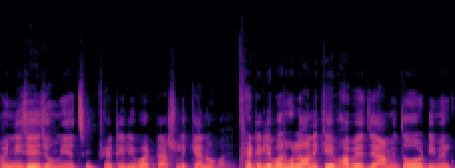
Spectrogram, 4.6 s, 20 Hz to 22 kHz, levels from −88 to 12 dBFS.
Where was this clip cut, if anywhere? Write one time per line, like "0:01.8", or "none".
0:00.9
0:02.4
